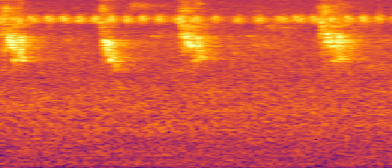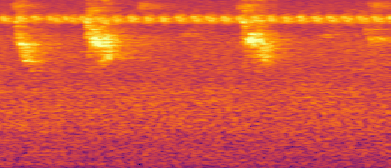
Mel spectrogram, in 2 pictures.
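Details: Sparrow in the early morning giving short, sharp chirps, six spaced irregularly over about five seconds, with a steady high-pitched whine running underneath throughout.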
